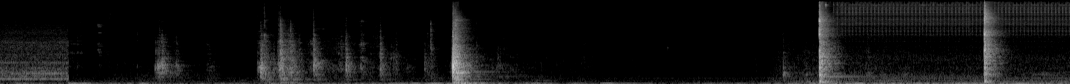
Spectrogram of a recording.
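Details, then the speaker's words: PCs Limited (Dell) 286 power-on with cards reinstalled one at a time: sparse clicks then two sharp loud pops; supply overcurrent from shorted tantalum capacitors on the faulty I/O card. "The I/O card is definitely faulty, but let's try the vocal synthesizer."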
